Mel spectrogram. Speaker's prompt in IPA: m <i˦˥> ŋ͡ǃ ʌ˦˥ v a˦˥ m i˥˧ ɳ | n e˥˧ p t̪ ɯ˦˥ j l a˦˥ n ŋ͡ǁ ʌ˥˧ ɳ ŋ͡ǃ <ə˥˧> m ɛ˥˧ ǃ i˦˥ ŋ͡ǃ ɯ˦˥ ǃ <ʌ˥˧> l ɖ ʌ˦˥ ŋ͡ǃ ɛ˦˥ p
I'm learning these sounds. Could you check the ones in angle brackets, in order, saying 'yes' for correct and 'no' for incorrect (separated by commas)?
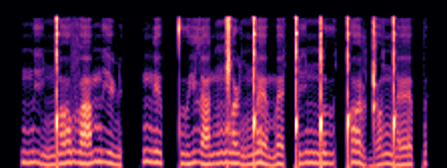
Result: no, no, yes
